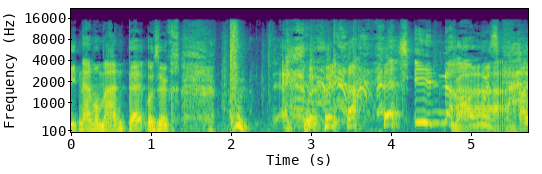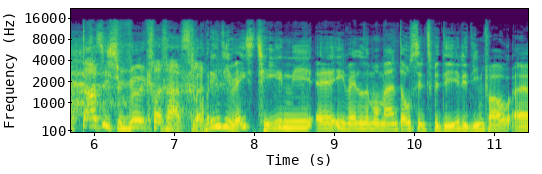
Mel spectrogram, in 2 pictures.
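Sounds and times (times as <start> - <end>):
speech: 0.0 - 11.4
person faking a sneeze with a sharp breathy burst: 1.9 - 2.6
laughter: 2.6 - 7.6.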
